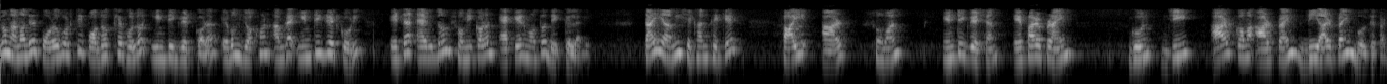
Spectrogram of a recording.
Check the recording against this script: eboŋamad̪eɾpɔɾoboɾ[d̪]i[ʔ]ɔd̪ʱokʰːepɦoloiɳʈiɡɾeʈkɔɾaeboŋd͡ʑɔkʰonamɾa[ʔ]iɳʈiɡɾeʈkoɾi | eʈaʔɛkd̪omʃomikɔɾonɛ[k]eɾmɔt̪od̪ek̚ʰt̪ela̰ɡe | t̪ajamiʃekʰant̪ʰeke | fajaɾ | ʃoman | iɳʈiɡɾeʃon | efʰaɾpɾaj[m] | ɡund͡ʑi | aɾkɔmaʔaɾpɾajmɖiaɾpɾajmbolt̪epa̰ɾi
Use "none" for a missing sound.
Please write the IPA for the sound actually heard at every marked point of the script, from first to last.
t̪, p, ʔ, k, m

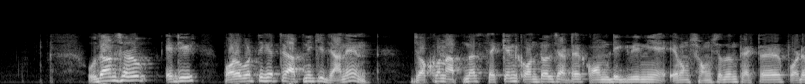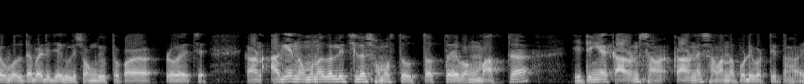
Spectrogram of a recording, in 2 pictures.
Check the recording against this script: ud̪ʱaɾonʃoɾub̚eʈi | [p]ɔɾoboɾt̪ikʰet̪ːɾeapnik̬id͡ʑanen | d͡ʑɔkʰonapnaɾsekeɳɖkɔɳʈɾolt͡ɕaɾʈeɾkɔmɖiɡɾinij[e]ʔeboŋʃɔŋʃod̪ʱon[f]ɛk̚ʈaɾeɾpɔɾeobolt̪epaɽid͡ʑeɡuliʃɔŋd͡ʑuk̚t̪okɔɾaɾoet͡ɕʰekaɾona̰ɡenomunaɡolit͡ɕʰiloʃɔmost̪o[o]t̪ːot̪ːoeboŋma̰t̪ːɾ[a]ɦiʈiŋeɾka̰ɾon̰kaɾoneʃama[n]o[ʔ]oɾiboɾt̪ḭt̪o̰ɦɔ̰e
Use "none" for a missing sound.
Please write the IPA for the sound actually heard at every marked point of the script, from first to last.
p, e, f, u, a, nː, p

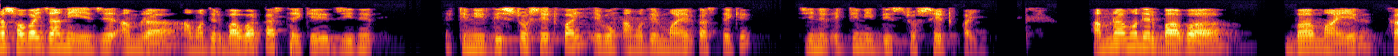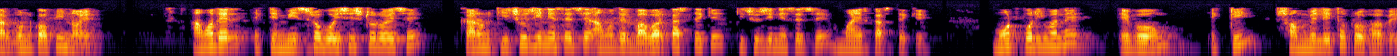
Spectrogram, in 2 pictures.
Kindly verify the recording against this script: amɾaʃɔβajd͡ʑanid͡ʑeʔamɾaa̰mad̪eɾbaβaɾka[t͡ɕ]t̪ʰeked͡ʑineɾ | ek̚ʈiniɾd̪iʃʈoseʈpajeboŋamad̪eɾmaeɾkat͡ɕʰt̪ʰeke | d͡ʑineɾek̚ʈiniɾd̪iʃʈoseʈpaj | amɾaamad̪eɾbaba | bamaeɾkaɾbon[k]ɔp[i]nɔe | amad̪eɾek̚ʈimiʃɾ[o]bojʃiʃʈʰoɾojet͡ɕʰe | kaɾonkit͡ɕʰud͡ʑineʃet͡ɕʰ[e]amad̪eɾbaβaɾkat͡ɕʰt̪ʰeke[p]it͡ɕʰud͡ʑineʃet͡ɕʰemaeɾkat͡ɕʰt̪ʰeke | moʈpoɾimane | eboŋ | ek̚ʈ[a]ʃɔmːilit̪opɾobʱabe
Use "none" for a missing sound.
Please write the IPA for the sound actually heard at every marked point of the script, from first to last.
t͡ɕʰ, k, i, o, e, k, i

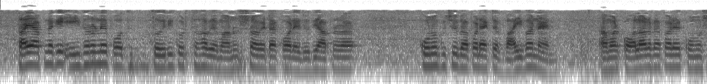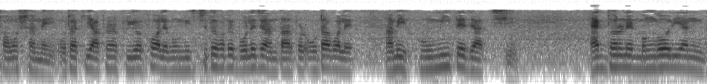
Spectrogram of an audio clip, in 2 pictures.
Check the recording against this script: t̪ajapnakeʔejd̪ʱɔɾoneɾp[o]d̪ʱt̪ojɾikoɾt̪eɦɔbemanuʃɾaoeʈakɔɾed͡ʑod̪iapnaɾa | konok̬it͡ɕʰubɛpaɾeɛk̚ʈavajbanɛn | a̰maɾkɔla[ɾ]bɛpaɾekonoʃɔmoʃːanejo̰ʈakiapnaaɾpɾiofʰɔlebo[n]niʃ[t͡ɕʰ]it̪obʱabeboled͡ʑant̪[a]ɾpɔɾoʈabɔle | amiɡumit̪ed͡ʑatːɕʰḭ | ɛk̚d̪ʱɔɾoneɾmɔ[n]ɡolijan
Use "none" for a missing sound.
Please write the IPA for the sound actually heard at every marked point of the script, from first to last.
ɔ, ɾ, ŋ, t͡ɕ, a, ŋ

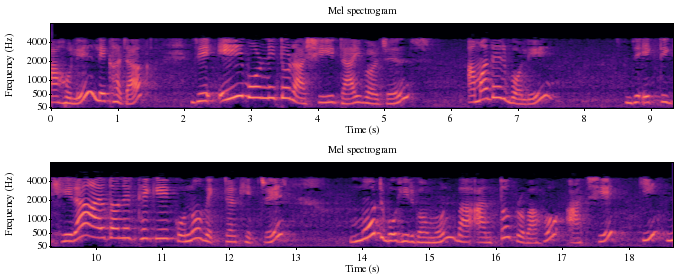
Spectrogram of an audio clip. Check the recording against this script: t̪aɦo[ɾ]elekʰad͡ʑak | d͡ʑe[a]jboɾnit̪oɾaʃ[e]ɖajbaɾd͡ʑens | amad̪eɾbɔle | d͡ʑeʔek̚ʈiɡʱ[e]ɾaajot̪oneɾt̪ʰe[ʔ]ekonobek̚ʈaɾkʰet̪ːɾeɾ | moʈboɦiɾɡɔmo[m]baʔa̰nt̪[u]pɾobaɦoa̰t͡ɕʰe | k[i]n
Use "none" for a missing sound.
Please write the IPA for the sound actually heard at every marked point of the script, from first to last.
l, e, i, e, k, n, o, i

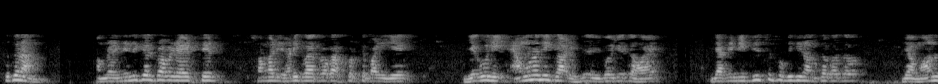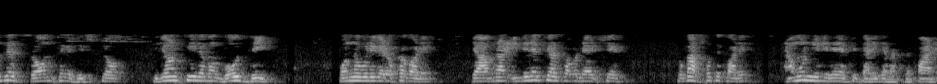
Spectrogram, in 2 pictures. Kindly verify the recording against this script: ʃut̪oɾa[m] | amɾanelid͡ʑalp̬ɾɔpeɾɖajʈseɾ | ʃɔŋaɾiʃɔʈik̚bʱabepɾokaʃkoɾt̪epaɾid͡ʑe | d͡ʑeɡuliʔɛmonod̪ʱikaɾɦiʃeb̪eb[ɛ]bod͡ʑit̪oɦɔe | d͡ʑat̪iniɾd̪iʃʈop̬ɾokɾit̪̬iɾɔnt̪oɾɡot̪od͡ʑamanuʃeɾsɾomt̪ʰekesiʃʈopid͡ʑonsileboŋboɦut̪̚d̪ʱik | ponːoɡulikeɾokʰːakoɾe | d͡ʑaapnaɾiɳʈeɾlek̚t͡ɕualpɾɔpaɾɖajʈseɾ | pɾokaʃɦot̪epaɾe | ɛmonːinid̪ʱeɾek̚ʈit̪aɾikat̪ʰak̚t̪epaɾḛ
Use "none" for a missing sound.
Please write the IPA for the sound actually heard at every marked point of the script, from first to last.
ŋ, i

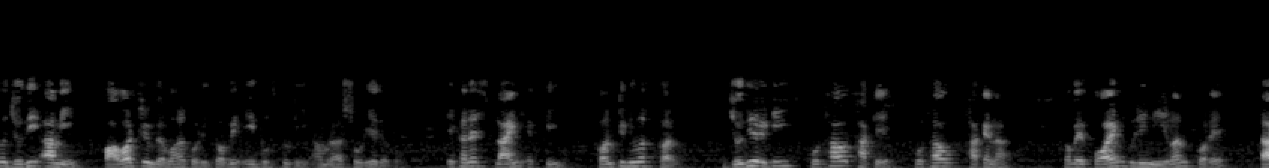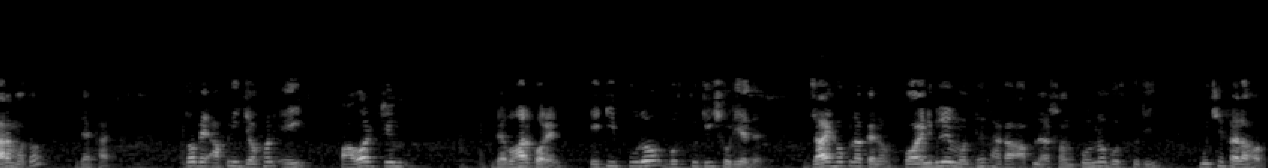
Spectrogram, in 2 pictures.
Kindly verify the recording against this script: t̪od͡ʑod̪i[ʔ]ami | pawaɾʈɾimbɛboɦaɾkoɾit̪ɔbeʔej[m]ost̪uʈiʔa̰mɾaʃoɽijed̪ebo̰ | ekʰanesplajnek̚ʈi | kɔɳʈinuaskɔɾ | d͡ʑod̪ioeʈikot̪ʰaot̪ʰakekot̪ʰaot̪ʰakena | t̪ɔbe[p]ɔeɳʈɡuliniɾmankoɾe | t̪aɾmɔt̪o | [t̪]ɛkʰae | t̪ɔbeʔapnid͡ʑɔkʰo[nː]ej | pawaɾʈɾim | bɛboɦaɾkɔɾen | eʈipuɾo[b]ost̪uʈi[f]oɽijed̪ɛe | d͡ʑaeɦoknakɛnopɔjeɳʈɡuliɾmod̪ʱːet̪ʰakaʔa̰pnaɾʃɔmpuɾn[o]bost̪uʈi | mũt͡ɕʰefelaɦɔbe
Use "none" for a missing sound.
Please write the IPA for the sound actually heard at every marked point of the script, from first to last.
ʔ, b, p, d̪, n, b, ʃ, o

